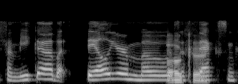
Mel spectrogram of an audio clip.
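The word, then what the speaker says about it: FMECA: So we say FAMICA. So we abbreviate it as FAMICA, but failure modes, effects, and criticality analysis.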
